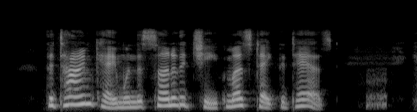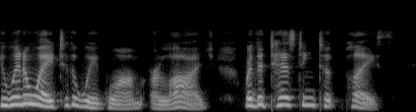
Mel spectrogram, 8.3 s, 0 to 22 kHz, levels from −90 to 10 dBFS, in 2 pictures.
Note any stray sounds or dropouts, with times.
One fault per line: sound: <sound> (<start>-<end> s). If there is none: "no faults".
sound: laugh (3.7-3.9 s)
